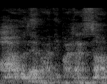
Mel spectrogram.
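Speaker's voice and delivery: soft, near-whispered, hoarse voice, cried-out.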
